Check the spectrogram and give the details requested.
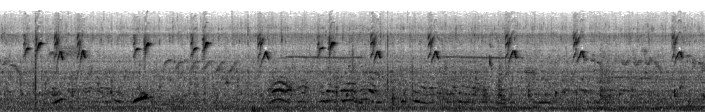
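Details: Brown-throated sunbird singing vigorously inside a small aviary cage: high, thin chirps in loose bursts, with softer lower twittering and faint background noise in between.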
